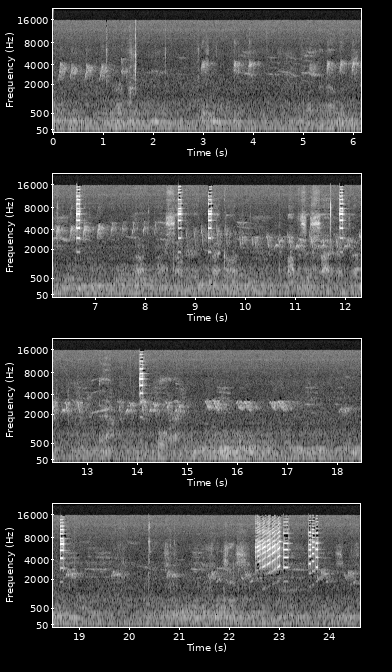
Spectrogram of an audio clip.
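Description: Small birds chirping repeatedly over a steady low background rumble, with a few sharp clicks scattered through and a brief high rising sweep near the end.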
